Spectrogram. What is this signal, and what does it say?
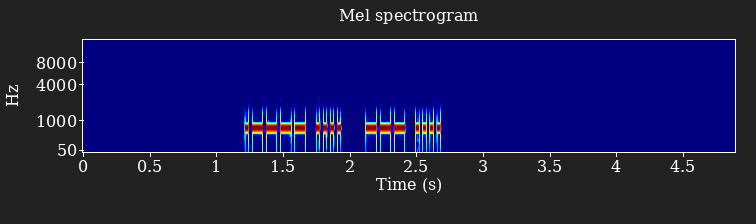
Morse code, heard as a keyed tone, about 44 wpm, 700 Hz. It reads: 1H OH
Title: Winter Field Day Exchanges 45wpm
